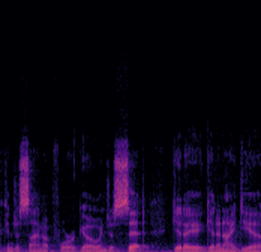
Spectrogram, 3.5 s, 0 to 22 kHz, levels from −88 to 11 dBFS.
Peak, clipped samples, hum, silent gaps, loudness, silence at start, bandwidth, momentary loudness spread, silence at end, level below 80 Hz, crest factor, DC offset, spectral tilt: -24 dBFS; under 0.1%; none; none; -40 LUFS; 0 s; 20 kHz; 14 LU; 0 s; -56 dBFS; 18 dB; under 0.1%; -3 dB/octave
